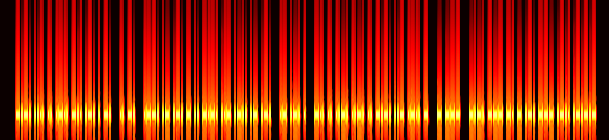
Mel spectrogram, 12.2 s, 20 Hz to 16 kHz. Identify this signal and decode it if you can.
Morse code, heard as a keyed tone, about 47 wpm, 700 Hz. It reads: CHILDREN IN PARTICULAR ARE DIFFICULT TO CONTROL.
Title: Sentences from Top 1000 Words - Review Part 4 - 45wpm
